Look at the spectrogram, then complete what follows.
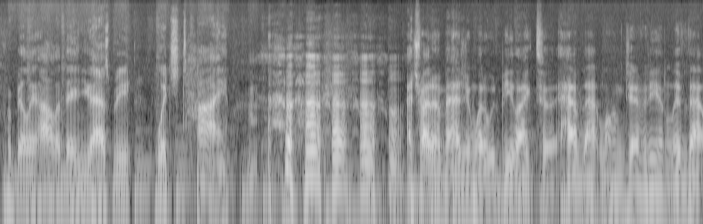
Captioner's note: laughs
